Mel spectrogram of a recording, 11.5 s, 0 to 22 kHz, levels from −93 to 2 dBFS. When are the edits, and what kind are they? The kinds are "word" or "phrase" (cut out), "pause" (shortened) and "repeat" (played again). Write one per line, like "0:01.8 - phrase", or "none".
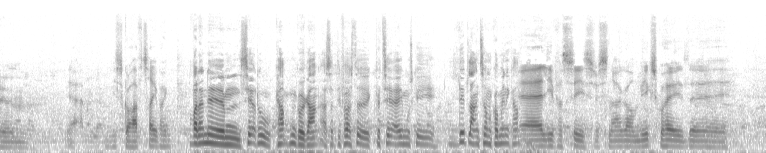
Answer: none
